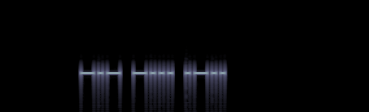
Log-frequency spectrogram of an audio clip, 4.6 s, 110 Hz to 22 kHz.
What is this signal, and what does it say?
Morse code, heard as a keyed tone, about 22 wpm, 700 Hz. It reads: KBL
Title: USA Call Sign Postfixes - 3 Letters 22wpm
